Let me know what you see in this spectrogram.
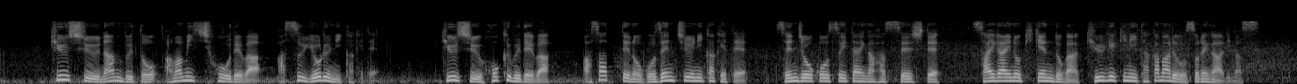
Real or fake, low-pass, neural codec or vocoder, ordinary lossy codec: real; none; none; none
